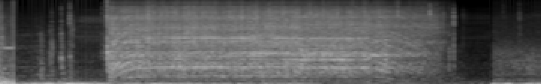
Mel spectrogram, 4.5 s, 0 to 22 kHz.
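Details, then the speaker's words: BMW E30 that broke down on the drive home: starter spins the engine quickly and evenly about three seconds with no firing — cranks but won't start; timing belt suspected snapped. "I think I know what happened. How bad is it? It's pretty bad. Really bad? So I think the timing belt snapped."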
